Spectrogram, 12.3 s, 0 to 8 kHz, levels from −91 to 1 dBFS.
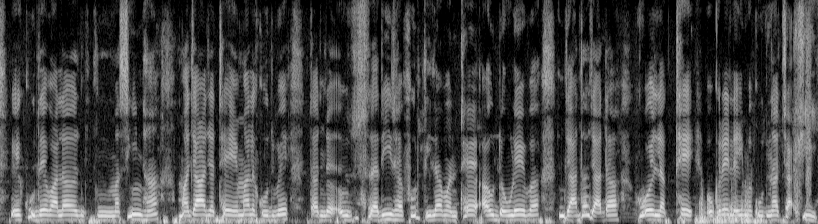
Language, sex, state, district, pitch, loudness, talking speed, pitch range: Chhattisgarhi, male, Chhattisgarh, Kabirdham, 165 Hz, -15 LUFS, 155 wpm, 155-170 Hz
